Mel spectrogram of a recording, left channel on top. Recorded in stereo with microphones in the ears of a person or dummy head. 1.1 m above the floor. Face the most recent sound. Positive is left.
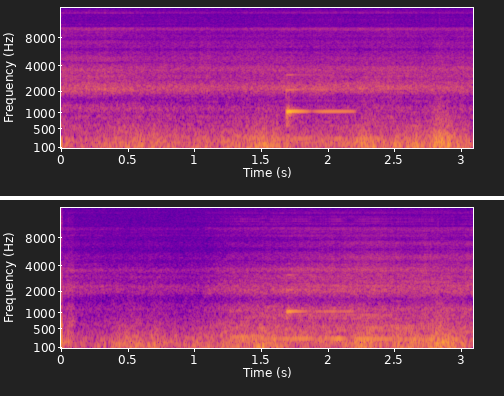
turn(degrees=35)  # may be behind; listen again after turning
